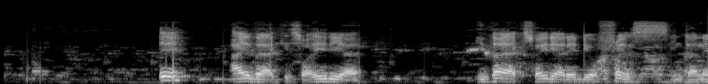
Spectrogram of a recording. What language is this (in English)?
Swahili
